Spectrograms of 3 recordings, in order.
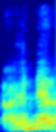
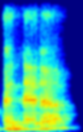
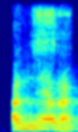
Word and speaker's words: Annetta: we write um i annette i didn't say your name right before say it right for me this time um annetta annetta it's the e at the end yeah it's like with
